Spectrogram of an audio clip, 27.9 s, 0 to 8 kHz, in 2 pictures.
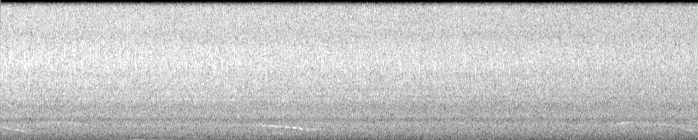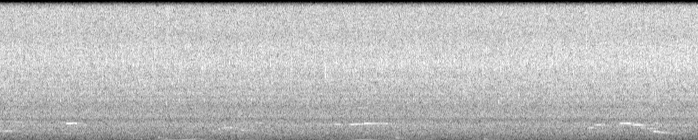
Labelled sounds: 5.4	5.6	humpback whale, 0.78 to 0.88 kHz
12.3	12.6	humpback whale, 0.91 to 1.1 kHz
15.2	15.5	humpback whale, 0.91 to 1.0 kHz
21.2	21.5	humpback whale, 0.94 to 1.0 kHz
26.3	26.6	humpback whale, 0.91 to 1.0 kHz

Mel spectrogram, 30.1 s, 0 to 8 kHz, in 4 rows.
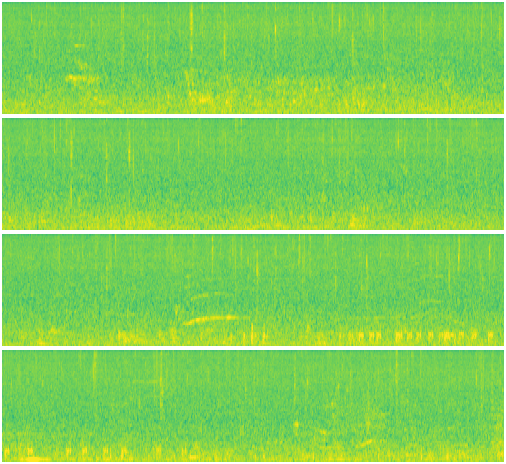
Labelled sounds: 0.9	1.3	humpback whale, 0.78 to 1.1 kHz
18.0	18.6	humpback whale, 0.78 to 0.84 kHz

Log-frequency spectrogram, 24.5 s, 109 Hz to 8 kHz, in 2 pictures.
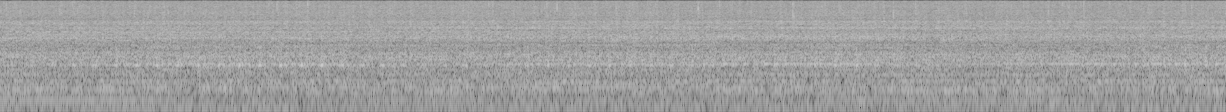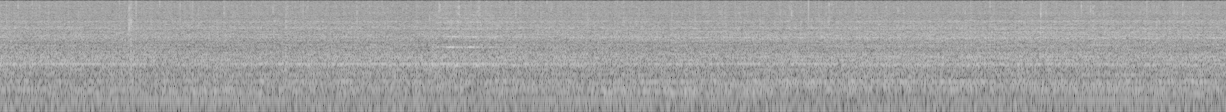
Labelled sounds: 16.6	17.1	vessel noise, 1.2 to 1.4 kHz

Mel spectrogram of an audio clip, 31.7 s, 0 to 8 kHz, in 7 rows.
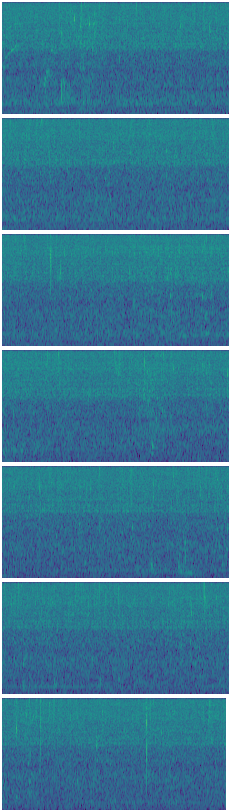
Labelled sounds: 0.0	0.4	humpback whale, 1.7 to 2.4 kHz
0.7	1.0	humpback whale, 0.78 to 1.3 kHz

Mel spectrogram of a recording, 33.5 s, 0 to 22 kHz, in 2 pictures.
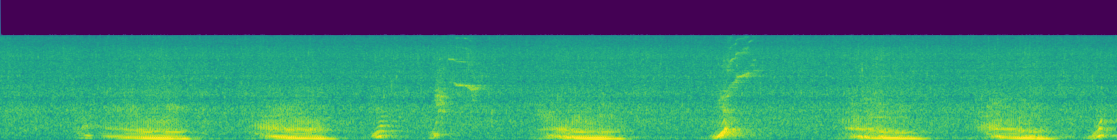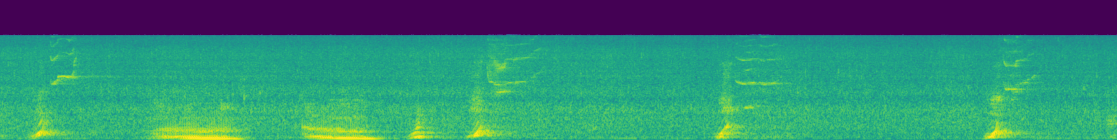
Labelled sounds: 6.5	7.3	humpback whale, 1.0 to 3.9 kHz
10.9	11.4	humpback whale, 1.6 to 2.7 kHz
17.4	18.0	humpback whale, 1.8 to 7.1 kHz
23.8	24.8	humpback whale, 1.0 to 6.1 kHz
27.5	28.5	humpback whale, 0.81 to 5.9 kHz
31.6	32.4	humpback whale, 1.0 to 5.0 kHz

